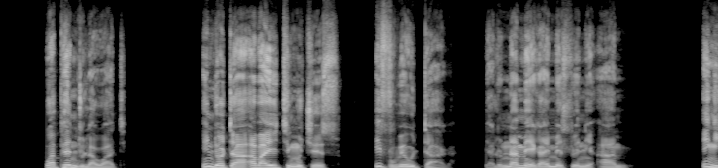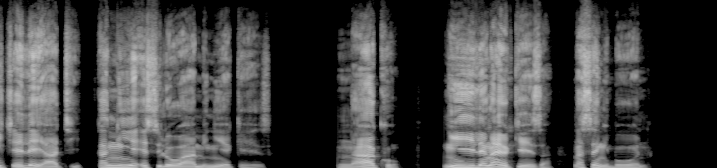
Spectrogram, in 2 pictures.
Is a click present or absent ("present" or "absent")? absent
